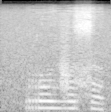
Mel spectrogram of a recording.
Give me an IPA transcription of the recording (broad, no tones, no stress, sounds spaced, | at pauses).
r o i̯ v ə s ə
